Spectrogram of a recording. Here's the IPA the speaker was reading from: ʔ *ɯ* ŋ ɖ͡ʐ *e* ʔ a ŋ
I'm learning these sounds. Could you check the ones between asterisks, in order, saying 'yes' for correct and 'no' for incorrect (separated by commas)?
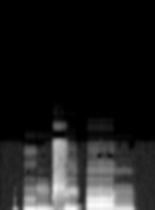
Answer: yes, yes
